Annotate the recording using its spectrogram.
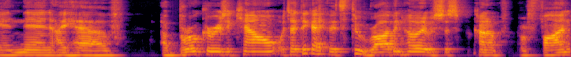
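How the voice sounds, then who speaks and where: Medium pitch from a somewhat breathy man, at a moderate pace with ordinary pitch variation and a quiet background. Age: 30s. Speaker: caller seeking money advice. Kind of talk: phone-in question.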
